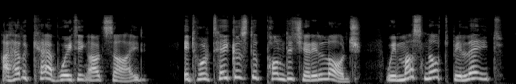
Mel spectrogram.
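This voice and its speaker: A narrator voicing a nervous, talkative gentleman who chatters eagerly in a raised, fussy voice. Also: medium pitch, lively intonation, moderate pace, no room sound, studio quality, pitched above the performer's own voice.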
